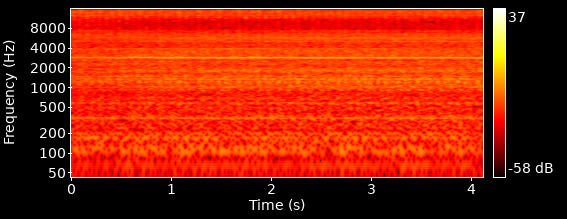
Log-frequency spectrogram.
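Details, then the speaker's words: 2010 Ford F-150 idling with a steady thin high whistle over a quiet idle, from a loose serpentine belt due to a weak tensioner spring. The idler pulleys turn by hand. It chirps and squeals mostly on morning startups and seems okay warm. A new tensioner is about to be fitted. "little bit of a whistling sound but it usually in the morning it'll start like kind of a weird chirping squealing humming sound"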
